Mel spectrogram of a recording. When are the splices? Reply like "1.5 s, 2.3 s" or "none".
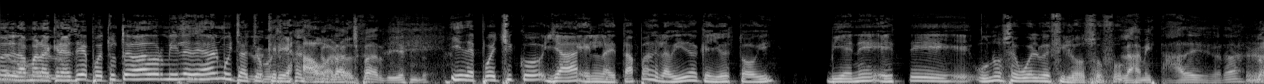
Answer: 2.6 s, 5.8 s

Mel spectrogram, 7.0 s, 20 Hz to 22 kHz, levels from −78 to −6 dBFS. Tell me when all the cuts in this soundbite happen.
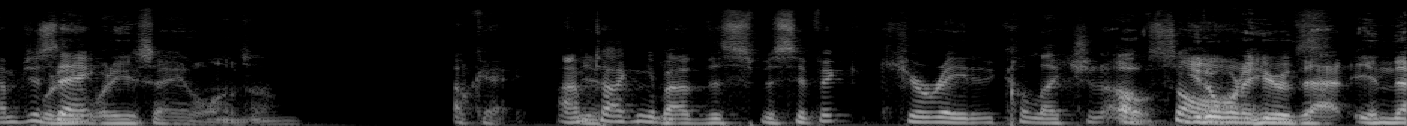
none

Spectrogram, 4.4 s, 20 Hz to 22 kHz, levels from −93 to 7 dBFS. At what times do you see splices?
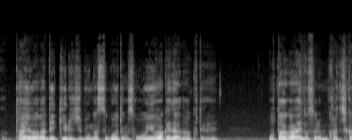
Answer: none

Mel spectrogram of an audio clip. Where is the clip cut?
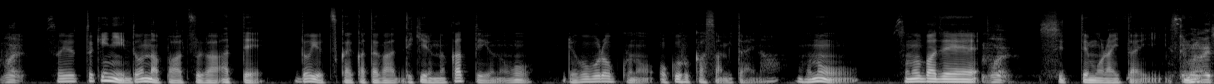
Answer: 7.9 s

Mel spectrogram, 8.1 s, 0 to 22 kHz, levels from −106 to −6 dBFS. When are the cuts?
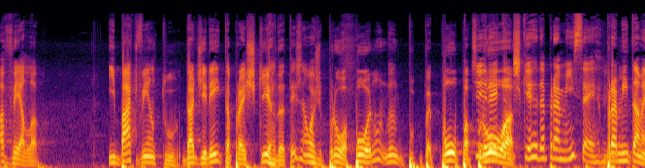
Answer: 1.7 s, 6.4 s

